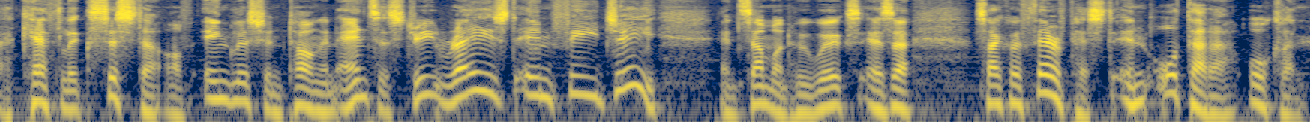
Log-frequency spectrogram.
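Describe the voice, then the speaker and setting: Lively bright-voiced male radio host. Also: a little high, no room sound. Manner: lively, halting, many fillers and restarts. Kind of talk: radio interview.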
